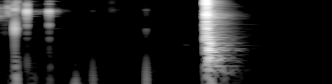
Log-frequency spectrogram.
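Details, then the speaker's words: Magnetic contactor (starter) for three-phase motors, working normally: a few light ticks, then one crisp clack on pull-in and complete silence, unlike a faulty unit that hums loudly from a dirty core. "вот так контактор работает нормально"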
